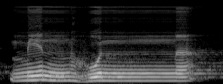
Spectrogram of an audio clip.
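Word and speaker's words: منهن: Selanjutnya min hunna. Nah, ketika waqaf dibacanya menjadi min hun. Min hun. Gunahnya tetap muncul.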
